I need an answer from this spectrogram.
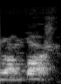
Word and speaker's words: Ramban: And Ramban is pronounced with the emphasis on the second syllable, Rambam. And Ramban.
